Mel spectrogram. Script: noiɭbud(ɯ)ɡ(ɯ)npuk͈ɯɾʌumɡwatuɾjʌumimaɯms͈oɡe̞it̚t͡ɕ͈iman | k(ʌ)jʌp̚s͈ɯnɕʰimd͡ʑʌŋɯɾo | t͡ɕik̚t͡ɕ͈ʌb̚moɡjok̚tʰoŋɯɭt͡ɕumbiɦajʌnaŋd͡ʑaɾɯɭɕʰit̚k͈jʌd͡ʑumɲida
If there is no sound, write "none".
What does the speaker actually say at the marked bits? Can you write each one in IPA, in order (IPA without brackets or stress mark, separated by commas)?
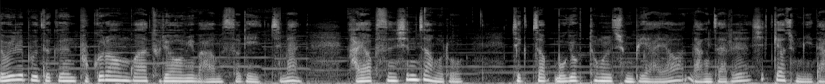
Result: ɯ, ɯ, a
